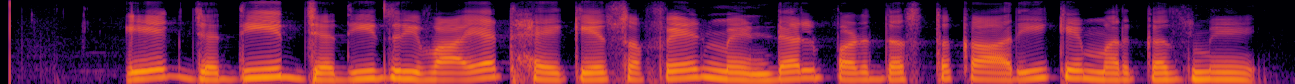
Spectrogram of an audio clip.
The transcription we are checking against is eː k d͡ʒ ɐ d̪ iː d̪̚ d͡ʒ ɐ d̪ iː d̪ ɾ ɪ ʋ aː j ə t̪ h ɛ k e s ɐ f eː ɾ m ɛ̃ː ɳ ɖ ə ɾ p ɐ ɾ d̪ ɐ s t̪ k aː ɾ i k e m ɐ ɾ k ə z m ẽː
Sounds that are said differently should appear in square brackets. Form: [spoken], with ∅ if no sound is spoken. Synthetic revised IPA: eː k d͡ʒ ɐ d̪ iː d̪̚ d͡ʒ ɐ d̪ iː d̪ ɾ ɪ ʋ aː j ə t̪ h ɛ k e s ɐ f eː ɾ m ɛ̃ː ɳ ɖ ə [l] p ɐ ɾ d̪ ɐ s t̪ k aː ɾ i k e m ɐ ɾ k ə z m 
